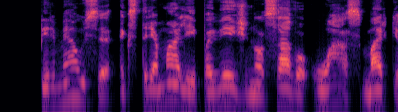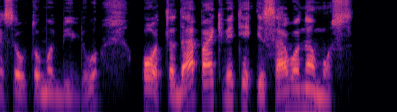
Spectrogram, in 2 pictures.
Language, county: Lithuanian, Vilnius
